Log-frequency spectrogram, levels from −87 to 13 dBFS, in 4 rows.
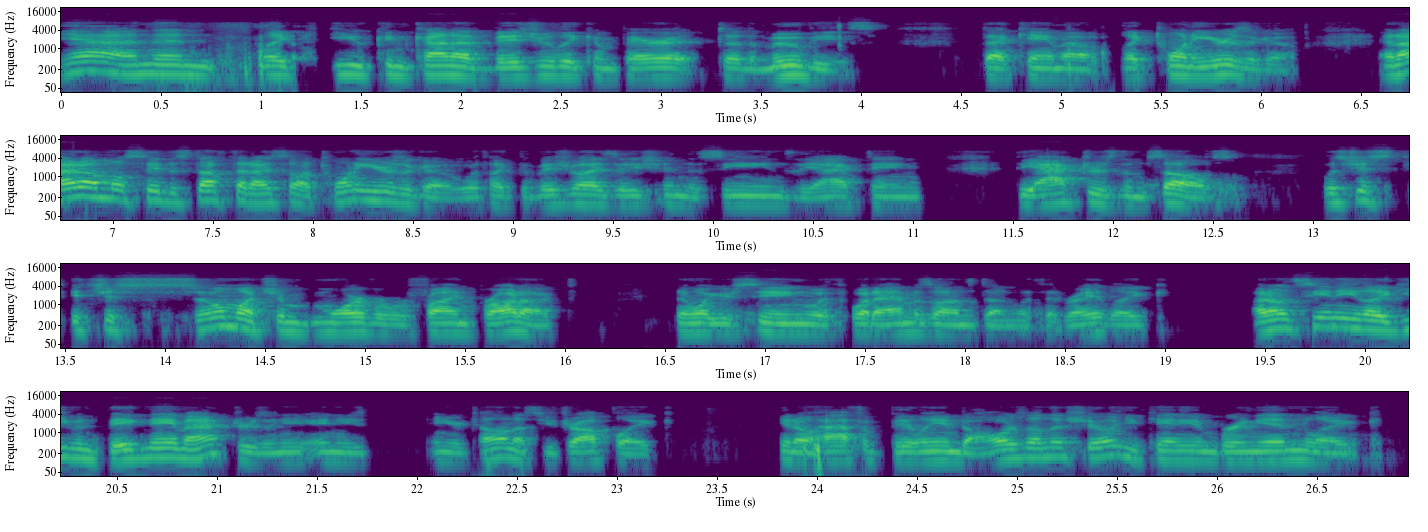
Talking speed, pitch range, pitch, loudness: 230 wpm, 120-145 Hz, 125 Hz, -19 LUFS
